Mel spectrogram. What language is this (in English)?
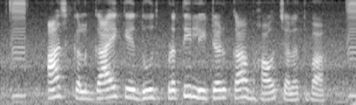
Bhojpuri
